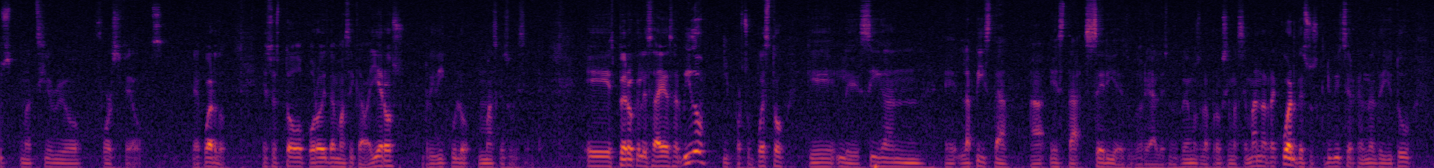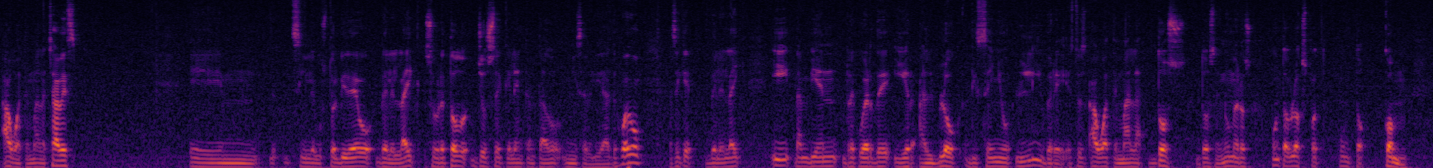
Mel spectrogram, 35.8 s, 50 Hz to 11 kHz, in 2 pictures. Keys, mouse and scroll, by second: 0.9-4.0 drag.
